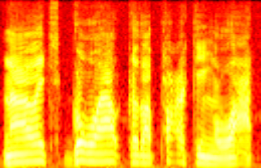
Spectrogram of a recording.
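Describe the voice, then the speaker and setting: A man's voice: medium pitch, a little slow, pushed and bright, clean tone, dry recording, voice pushed up. Man playing a huge menacing young bully. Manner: taunting, confrontational.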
